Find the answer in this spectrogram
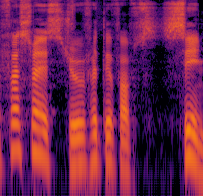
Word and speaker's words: sinh: The derivative, and the first one is derivative of sinh x. We pronounce this as sinh or hyperbolic sinh, hyperbolic sine x. You can pronounce this as 2 ways.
